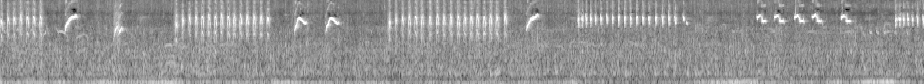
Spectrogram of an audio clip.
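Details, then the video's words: Kolibri ninja sunbird in vigorous song for coaxing silent caged birds back into singing: long rattling high trills broken by sharp rising whistles, ending in a quick series of short upslurred notes. "Kolibri Ninja Gacor Untuk Terapi Burung Macet Bunyi"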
